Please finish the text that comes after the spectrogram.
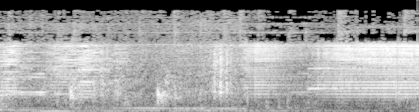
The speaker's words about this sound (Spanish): Este es el teléfono inalámbrico del vecino de abajo. Son sonidos como ocultos que solo un aparato puede revelar.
